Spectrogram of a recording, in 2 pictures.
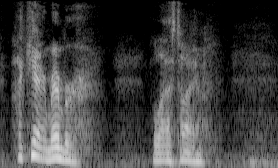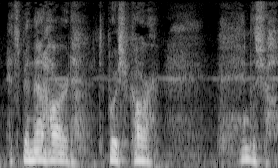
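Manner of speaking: out of breath. After pushing a car into the shop, the speaker talks, out of breath. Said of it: "I'm totally out of breath".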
